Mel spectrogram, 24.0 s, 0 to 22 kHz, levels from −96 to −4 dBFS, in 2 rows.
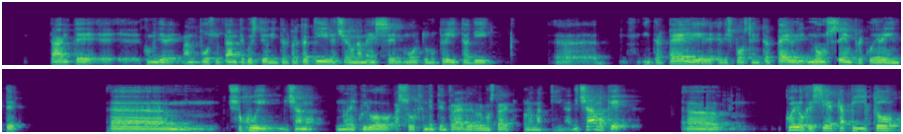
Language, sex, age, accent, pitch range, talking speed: Italian, male, 50-69, native, 95-135 Hz, 120 wpm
